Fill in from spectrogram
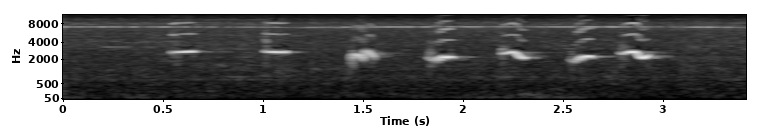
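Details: Greater green leafbird (cucak ijo) singing vigorously in the morning, a song full of learned phrases: seven clear whistled notes, some flat and some wavering, come at roughly half-second intervals and speed up toward the end.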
